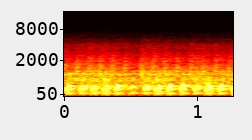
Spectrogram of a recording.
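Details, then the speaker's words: Arctic Cat 500 ATV after cam repair and valve adjustment, previously knocking badly at low revs: even single-cylinder thump at quick steady idle, no knocking or clatter; much quieter and healthy. "right idling a little bunny definitely much much quieter like I said it was it was knocking really bad you're a low revs"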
